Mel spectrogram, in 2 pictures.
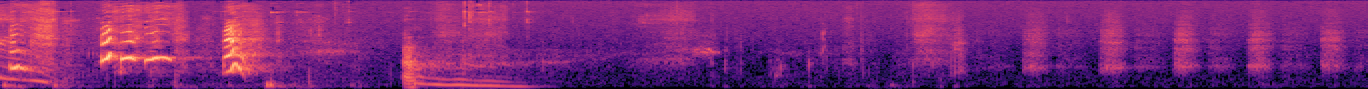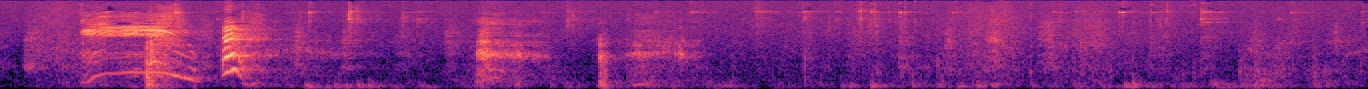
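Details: Excited female dog whining and trembling with joy on seeing her owner, indoors in a small room; high wavering whines and yelps in bursts, with sliding pitched cries around the eighth second, then softer scattered whimpers and shuffling.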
